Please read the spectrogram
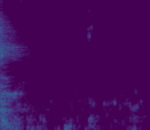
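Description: Near silence with one faint, short computer-mouse click a little past halfway, advancing a presentation slide.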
